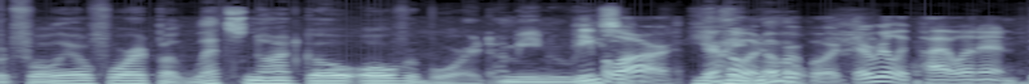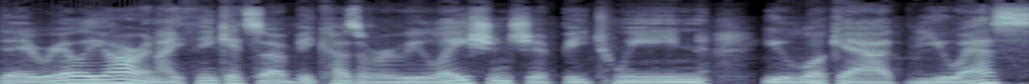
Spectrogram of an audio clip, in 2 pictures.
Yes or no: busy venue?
yes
